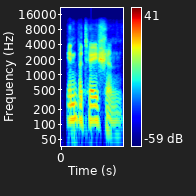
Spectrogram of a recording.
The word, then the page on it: invitation: American English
